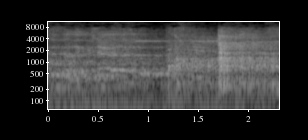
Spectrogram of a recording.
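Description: Voices talking in the background, with one sharp smack of a hard frontón handball near the end.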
